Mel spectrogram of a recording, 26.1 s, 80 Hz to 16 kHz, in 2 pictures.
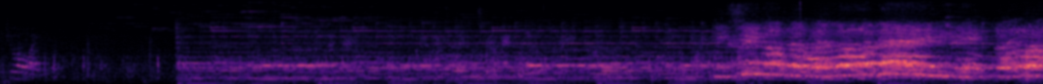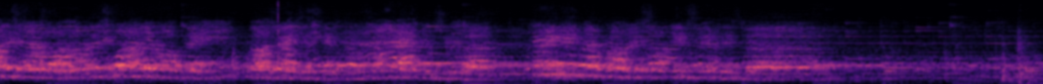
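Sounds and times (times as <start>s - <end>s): instrumental accompaniment: 2.2s - 26.0s
children's choir singing: 8.6s - 26.0s.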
